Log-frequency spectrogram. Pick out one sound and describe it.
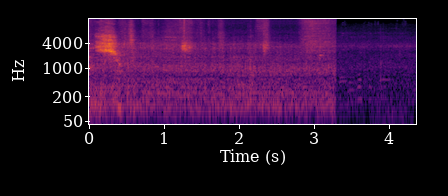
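A gas burner hisses softly.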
